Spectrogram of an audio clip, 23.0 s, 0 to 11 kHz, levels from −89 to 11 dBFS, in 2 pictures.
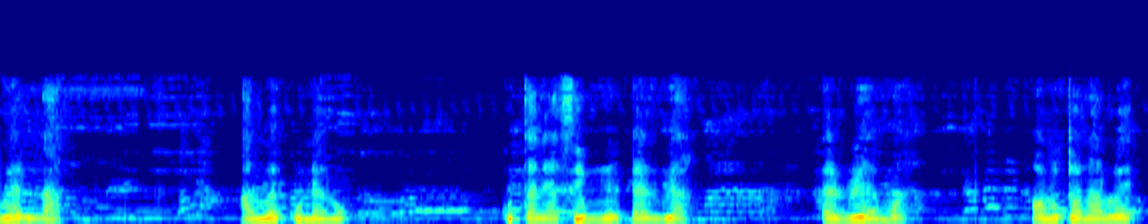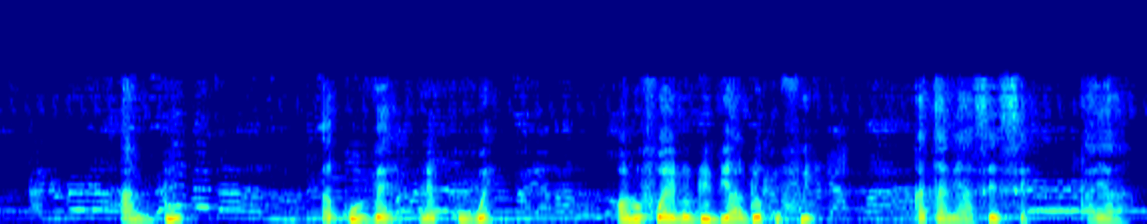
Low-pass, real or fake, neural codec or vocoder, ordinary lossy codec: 7.2 kHz; real; none; AAC, 32 kbps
